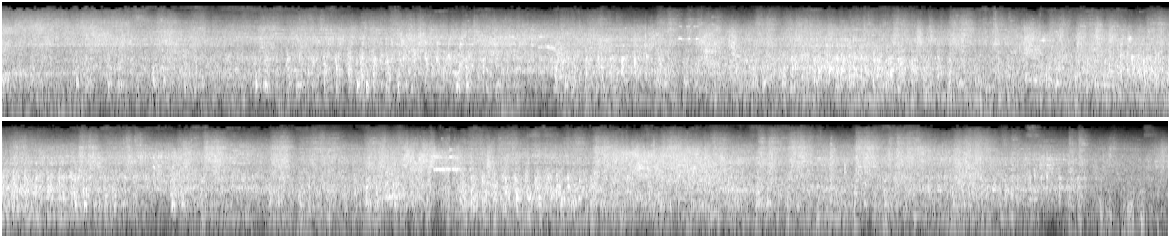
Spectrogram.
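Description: A train running past close by, its wheels clattering over the rail joints in a dense, loud, steady stream for nearly half a minute before fading near the end.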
